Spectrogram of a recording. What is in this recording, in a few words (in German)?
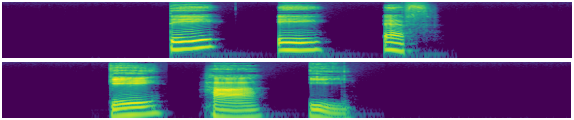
das Alphabet, German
